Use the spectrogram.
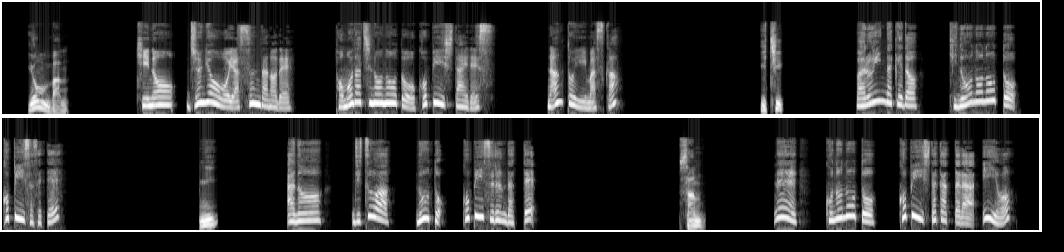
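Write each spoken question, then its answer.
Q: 何と言いますか?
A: 1: 悪いんだけど昨日のノートコピーさせて。

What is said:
昨日、授業を休んだので、友達のノートをコピーしたいです。
1. 悪いんだけど、昨日のノート、コピーさせて。
2. あのう、実は、ノート、コピーするんだって。
3. ねえ、このノート、コピーしたかったらいいよ。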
